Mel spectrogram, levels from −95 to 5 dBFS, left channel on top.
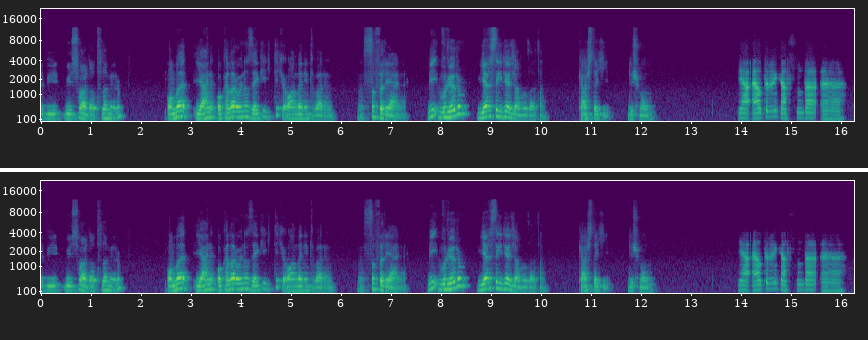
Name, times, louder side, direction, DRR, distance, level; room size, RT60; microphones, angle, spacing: voice 1, 0.0-1.7 2.5-5.9 6.3-7.3 7.7-10.1 10.8-11.4 11.7-12.3, left 1 dB, 30° left, 2.1 m, -26 dB
voice 2, 13.9-16.1, left 4 dB, 75° left, 2.6 m, -30 dB
head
